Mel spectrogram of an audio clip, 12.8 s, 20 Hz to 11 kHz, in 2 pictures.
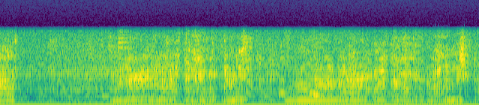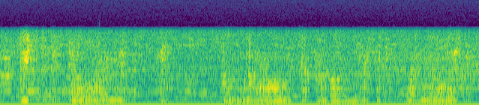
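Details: A 19-week-old Alaskan Malamute puppy plays with an adult Rottweiler. Deep, drawn-out growl-roars come in bursts of one to two seconds, with steady scuffling between them and faint voices in the background.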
